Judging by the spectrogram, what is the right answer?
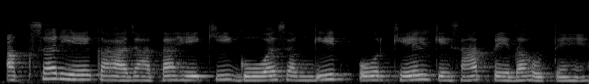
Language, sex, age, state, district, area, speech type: Hindi, female, 45-60, Madhya Pradesh, Bhopal, urban, read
